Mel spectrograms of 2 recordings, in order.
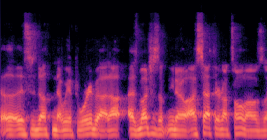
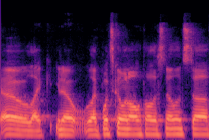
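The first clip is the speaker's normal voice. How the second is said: put-on aggravated, irritated voice. Retelling a phone call from an upset caller: imitating an aggravated caller. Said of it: "Very aggravated".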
